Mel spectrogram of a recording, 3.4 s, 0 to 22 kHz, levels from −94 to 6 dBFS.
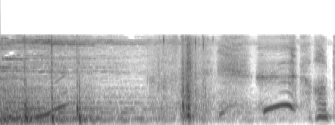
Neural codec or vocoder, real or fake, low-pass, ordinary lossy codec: none; real; none; none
